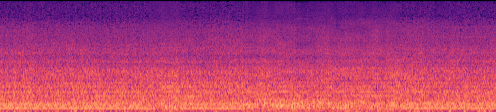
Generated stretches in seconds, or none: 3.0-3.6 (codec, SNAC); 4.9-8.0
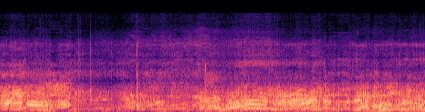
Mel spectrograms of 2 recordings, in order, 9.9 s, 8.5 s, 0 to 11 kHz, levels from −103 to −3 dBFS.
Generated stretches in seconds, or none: 1.0-1.5 (codec, SNAC); 2.6-4.0; 6.5-8.0

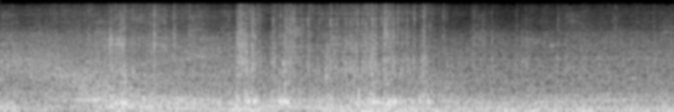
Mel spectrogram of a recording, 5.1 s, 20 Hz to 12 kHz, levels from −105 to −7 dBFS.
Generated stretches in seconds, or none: 0.0-1.6 (vocoder, Vocos)

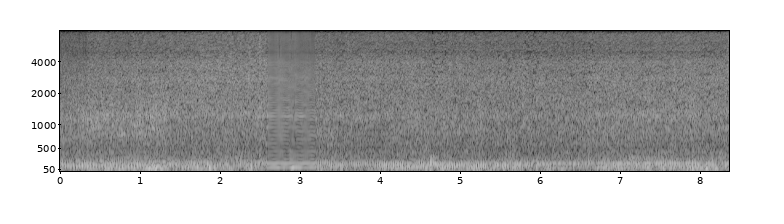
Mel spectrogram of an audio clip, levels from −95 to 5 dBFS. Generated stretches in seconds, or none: 2.6-3.2 (vocoder, BigVGAN v2)

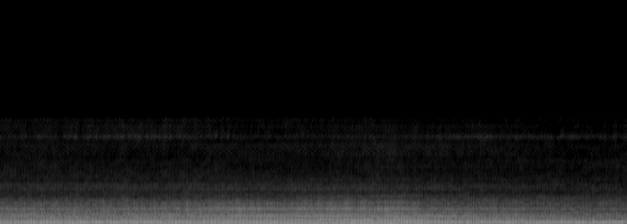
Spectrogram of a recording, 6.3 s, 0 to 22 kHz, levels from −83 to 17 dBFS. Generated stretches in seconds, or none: 0.0-6.3 (vocoder, Vocos)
